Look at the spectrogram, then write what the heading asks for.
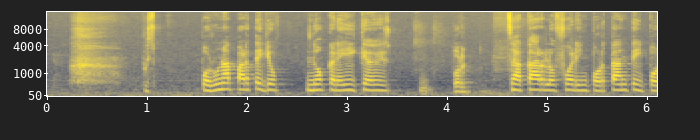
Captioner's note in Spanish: exhala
